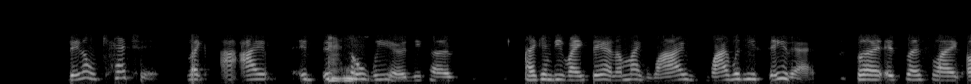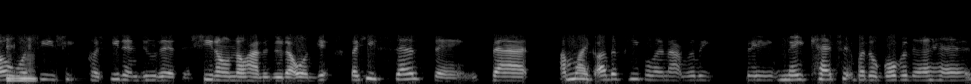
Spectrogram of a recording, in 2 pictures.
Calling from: Queens, New York, United States; from Queens, New York.

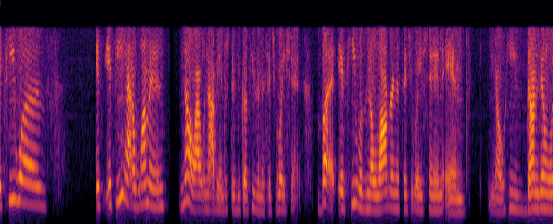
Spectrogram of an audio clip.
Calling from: Minneapolis, Minnesota, United States; I'm calling from Minneapolis.

